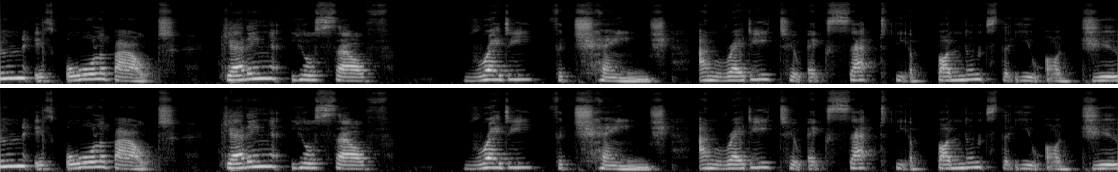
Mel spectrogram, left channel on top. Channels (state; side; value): identical; both; correlation 1.00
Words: is all about getting yourself ready for change and ready to accept the abundance that you are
